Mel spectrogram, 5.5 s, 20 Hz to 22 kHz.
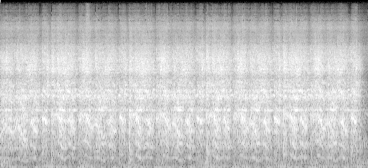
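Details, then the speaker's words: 1955 Willys wagon with a 350 V8, first start in a long time after new wiring: slow, uneven cranking that never catches, even with gasoline poured into the carburetor. Crank, no start; the engine is not picking up fuel. "It's not picking up fuel. No, no. Still not picking up fuel"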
